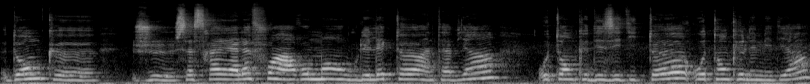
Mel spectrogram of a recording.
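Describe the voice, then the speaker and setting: A woman's voice: a little high, measured pace, darkish tone. A woman novelist answering interview questions in French, which is not her first language, thoughtful and often restarting as she searches for words.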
